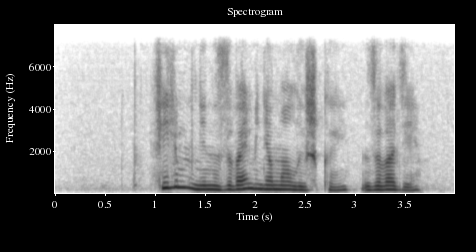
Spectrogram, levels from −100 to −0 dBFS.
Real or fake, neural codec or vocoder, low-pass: fake; vocoder, 22.05 kHz, 80 mel bands, WaveNeXt; 7.2 kHz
